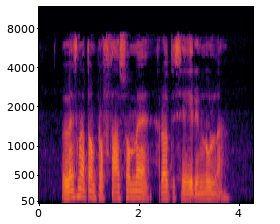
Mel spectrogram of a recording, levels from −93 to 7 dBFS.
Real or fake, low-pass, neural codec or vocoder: real; 7.2 kHz; none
